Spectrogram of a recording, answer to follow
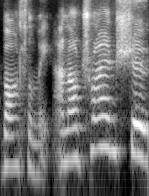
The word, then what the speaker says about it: Bartholomew: his servant, who's called Bartlemy, spelt Bartholomew, but apparently pronounced Bartlemy back in the day.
